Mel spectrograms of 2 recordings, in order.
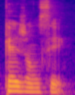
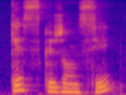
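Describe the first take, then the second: First: The middle syllable is dropped from the phrase. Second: Every syllable of the phrase is pronounced.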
